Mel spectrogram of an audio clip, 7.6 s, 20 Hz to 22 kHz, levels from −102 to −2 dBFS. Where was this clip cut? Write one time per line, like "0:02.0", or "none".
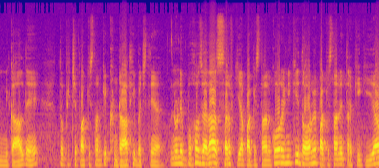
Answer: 0:03.3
